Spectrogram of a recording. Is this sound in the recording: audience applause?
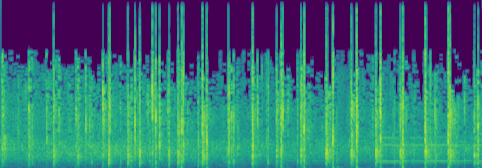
yes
